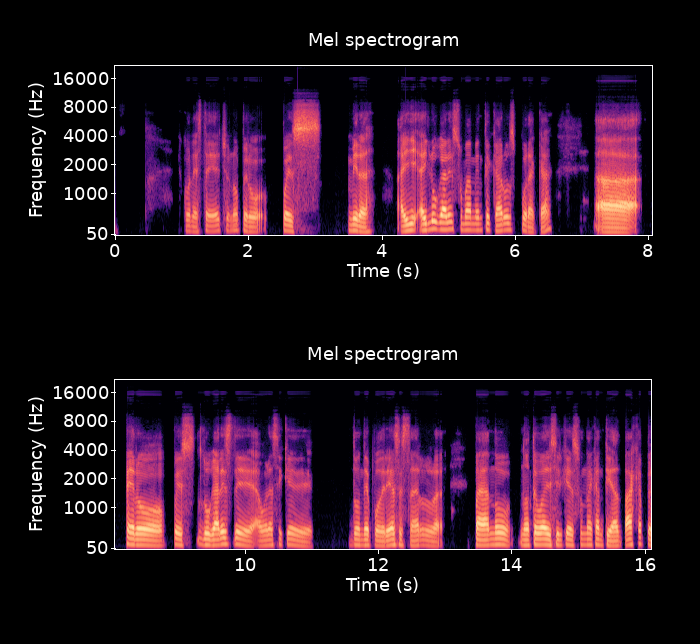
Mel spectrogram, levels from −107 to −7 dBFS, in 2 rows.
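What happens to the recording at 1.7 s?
At 1.71 s the microphone volume is stepped up: the call software judged the input too quiet and raised the device's capture gain in a single step of about 5 dB, so the speech and the background noise jump up in level together.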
